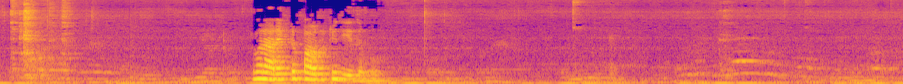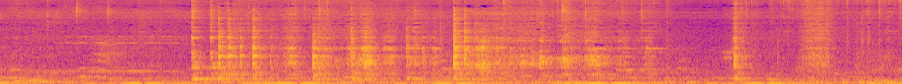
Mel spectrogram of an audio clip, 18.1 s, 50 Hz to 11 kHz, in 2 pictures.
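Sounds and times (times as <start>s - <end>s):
spatula scraping and tapping pan: 0.0s - 0.9s, 10.9s - 17.9s
sandwich sizzling in oil: 0.0s - 18.0s.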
